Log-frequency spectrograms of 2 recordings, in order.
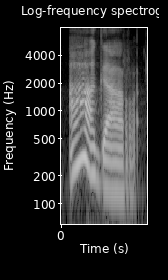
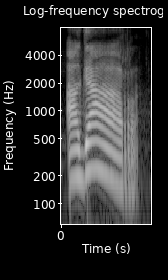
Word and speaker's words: Agar: Così viene definito nel libretto, che chiama Agar, Agar, anzi sentiremo l'accento Agar, Agar, segnala appunto che c'è un ruscello che è stato fatto sgorgare appositamente per dissetare il piccolo Ismaele.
